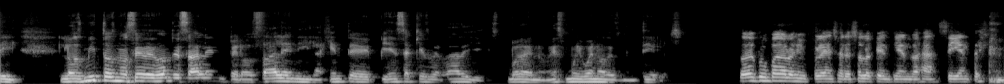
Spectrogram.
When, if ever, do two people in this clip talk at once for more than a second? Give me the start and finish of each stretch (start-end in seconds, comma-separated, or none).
none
